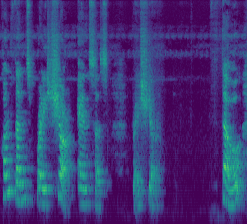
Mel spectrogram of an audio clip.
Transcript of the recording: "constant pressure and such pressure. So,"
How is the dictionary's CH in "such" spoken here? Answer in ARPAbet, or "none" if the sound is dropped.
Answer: S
